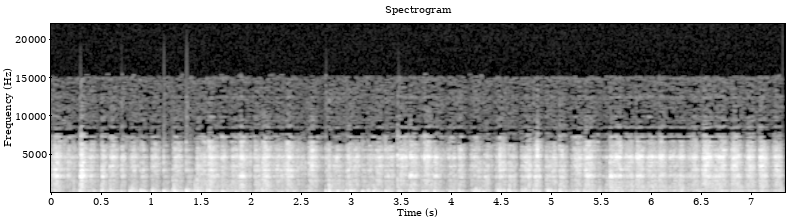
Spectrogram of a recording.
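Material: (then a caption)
Wood. Two hands quickly scratch and tap a round solid wooden plate with their fingertips and short nails. The result is a dense, continuous rasping clatter with a warm, woody low-mid body and scattered brighter clicks. The sound holds a steady level, with a brief dip just before the three-second mark.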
